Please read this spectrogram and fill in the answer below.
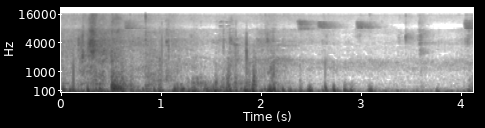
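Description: Small dog eating pieces of burger patty off a tile floor: quick, soft chewing and mouth noises, busiest in the first two and a half seconds and thinning out after.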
